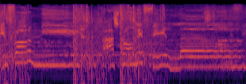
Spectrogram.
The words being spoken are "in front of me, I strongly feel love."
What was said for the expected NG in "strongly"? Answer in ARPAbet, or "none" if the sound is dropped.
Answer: NG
